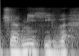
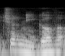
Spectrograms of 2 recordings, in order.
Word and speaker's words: Chernihiv: Olgovici, che forse ricordate erano i signori di Chernihiv, secondo la pronuncia ucraina. Alla morte di Yaropolk, che cosa succede? Vsevolod Olgovich occupa Kiev, quindi succede che gli Olgovici di Chernigov vanno a governare a Kiev.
